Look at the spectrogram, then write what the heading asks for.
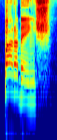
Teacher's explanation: Repare que a sílaba tônica é a última e é terminada em ens. Então, com isso, eu tenho acento por conta da regra da oxítona.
